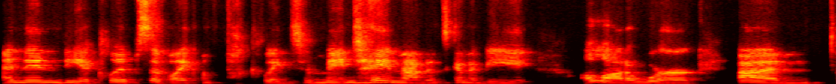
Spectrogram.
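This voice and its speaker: A young woman at a middling pitch, hosting a relaxed talk. She speaks effusively and emotionally, with lots of fillers between thoughts. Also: normal speed. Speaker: host. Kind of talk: casual conversation, interviewing.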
